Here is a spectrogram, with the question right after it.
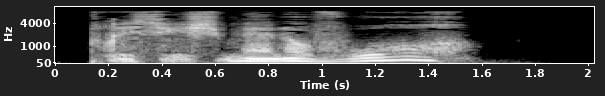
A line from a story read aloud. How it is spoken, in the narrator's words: Fergus said, his voice empty with shock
